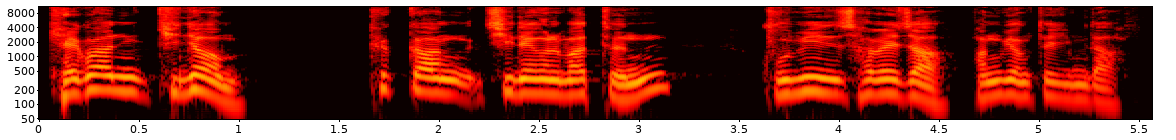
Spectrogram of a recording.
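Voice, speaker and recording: A man's voice: on the high side, lively intonation, moderate pace, over music. A man in his fifties formally introducing a lecture as the event host. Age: 50s. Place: lecture venue with seated audience.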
